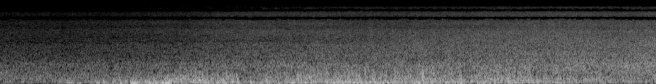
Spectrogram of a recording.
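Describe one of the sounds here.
Larger waves break and roar nearby.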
